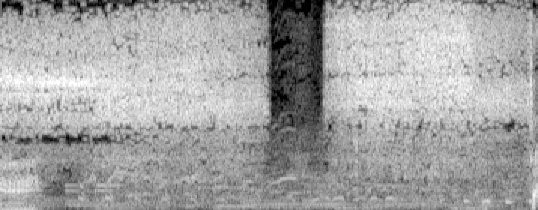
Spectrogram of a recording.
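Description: A loud, sharp snake hiss rings out in two long bursts split by a brief pause, with a faint low hum lingering underneath.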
